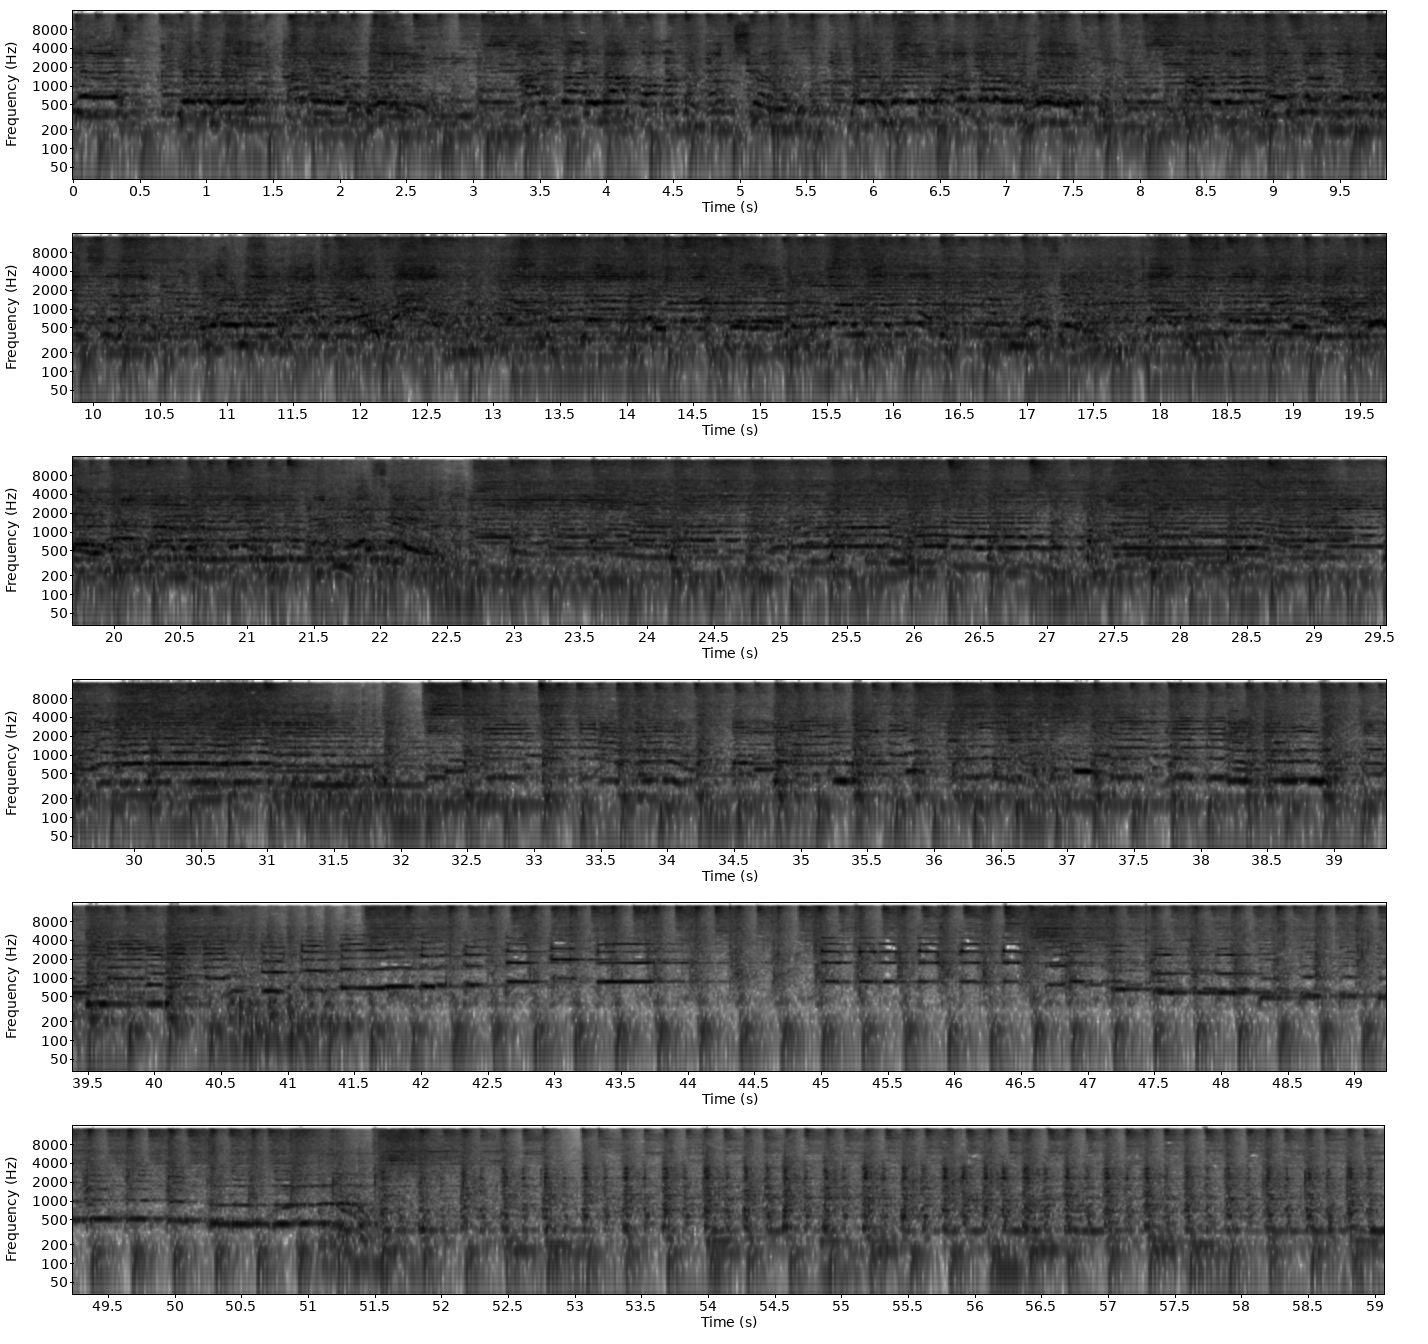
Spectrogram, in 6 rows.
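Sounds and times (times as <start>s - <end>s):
saxophone: 0.0s - 52.7s
bass guitar: 0.0s - 59.0s
drum kit: 0.0s - 59.0s
electric guitar: 0.0s - 59.0s
trombone: 4.7s - 42.0s.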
